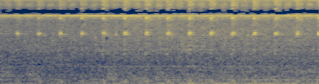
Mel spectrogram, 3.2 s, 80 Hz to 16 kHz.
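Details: VW Passat, customer complaint: a light, steady ticking of about 4–5 per second over a low chassis rumble from the front suspension, traced to the wheel area with a Ruidcar listening tool. Exact cause still unknown.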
